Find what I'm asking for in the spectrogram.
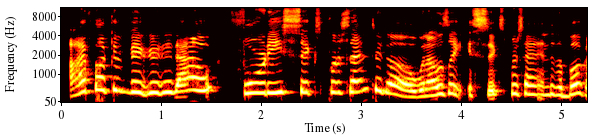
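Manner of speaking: high, loud and worked up, fast at the end; loud exasperated rant. Real, not acted. Complaining to viewers she guessed early, loud and high. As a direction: vent it like you can't believe it. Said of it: "I'm like".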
